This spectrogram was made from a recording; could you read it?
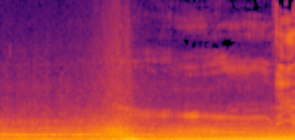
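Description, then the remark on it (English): A synthetic engine sound plays steadily from an electric car, a humming, revving drone that rises in pitch around the middle and then holds, fairly loud, with no talking. “Okay, that doesn't sound like an EV, but fair enough.”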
